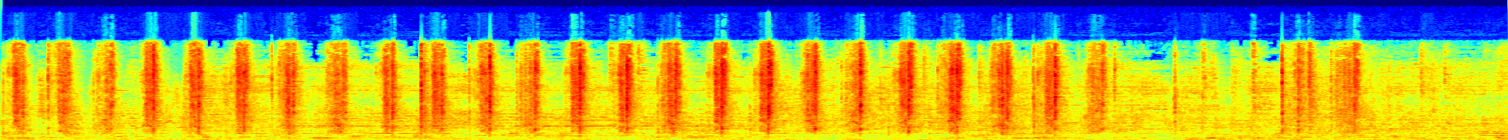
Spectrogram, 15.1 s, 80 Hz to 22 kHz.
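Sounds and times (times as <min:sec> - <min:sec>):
metal spatulas clacking on steel: 0:00.0 - 0:11.8.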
